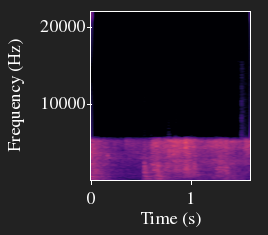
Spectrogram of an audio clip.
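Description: A wooden drawer on a bench desk slides open or shut, a short dry rubbing scrape that swells briefly halfway through, close by with no talk.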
